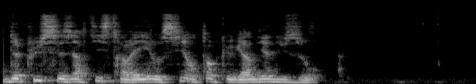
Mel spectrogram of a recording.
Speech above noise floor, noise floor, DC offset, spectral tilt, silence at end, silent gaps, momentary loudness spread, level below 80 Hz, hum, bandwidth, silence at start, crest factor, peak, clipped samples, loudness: 44 dB; -66 dBFS; under 0.1%; -5 dB/octave; 1.35 s; none; 7 LU; -54 dBFS; none; 11.5 kHz; 0.05 s; 16 dB; -8 dBFS; under 0.1%; -23 LUFS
